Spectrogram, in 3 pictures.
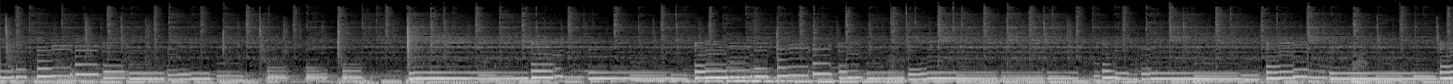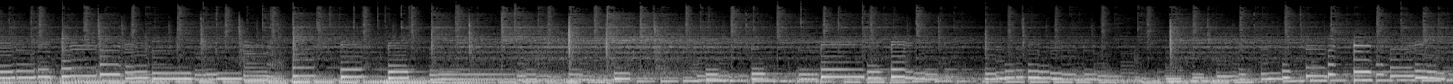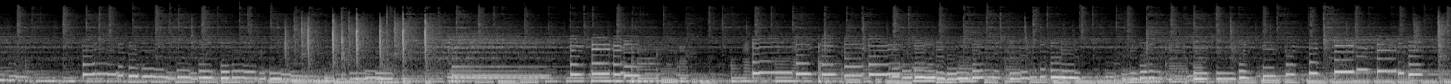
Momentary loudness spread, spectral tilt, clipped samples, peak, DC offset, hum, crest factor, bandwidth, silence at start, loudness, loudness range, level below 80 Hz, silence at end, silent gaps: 6 LU; -6.5 dB/octave; under 0.1%; 0 dBFS; under 0.1%; none; 18 dB; 17.5 kHz; 0 s; -19 LUFS; 3 LU; -30 dBFS; 0 s; none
